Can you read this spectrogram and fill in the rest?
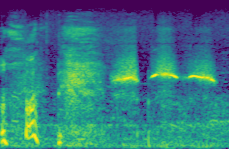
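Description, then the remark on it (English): A person attempts to whistle, producing three short, steady high notes in a row after some breathy air and a brief vocal sound, the whistle thin but clear. “That sounds like a whistle.”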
